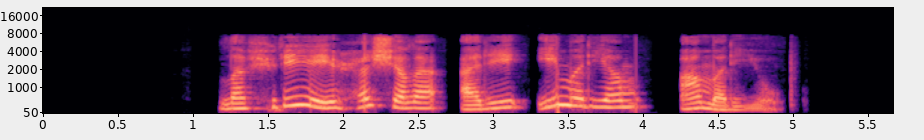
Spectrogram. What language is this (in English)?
Abkhazian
